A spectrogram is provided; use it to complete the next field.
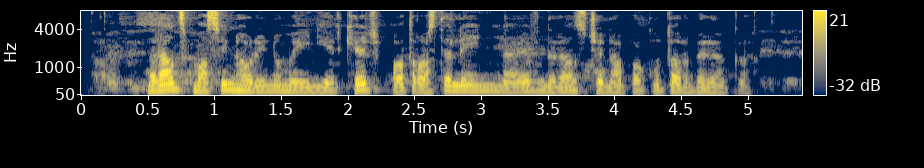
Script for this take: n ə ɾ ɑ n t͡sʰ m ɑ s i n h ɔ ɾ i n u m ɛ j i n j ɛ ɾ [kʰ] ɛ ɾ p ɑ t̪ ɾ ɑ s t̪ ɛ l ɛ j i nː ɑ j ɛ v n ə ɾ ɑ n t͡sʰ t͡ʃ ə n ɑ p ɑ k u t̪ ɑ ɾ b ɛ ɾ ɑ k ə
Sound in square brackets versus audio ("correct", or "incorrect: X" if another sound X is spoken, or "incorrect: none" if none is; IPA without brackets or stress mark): correct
